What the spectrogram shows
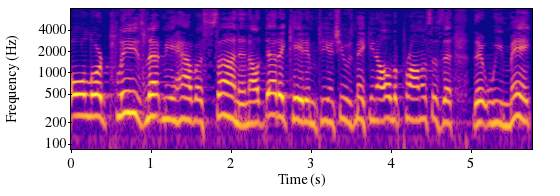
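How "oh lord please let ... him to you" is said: put-on weeping voice, pitched higher. Retelling a woman weeping before god, imitating her weeping. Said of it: "She was weeping before God".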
